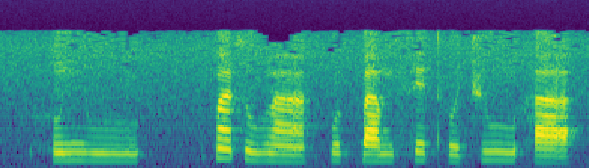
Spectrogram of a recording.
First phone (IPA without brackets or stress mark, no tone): h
